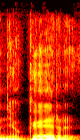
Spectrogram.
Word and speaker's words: Neocare: Sí, me pueden encontrar en Clínica Neoker, eh, se escribe Neocare, está ahí en calle del patrocinio número 111.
